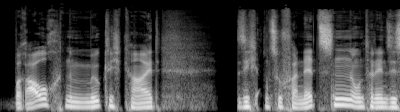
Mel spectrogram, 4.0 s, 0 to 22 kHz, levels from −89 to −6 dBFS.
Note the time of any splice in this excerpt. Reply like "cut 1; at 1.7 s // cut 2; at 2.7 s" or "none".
cut 1; at 2.6 s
